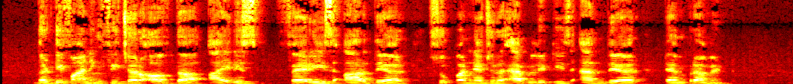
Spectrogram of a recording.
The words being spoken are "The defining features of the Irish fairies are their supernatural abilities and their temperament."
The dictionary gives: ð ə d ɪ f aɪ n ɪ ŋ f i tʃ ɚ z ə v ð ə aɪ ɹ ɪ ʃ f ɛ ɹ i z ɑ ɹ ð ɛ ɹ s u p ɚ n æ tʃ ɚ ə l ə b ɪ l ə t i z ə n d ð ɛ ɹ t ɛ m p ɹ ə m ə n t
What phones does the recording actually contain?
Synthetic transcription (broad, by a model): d ə d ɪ f aɪ n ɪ ŋ f i tʃ ɚ ə v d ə aɪ ɹ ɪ s f ɛ ɹ i z ɑ ɹ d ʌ ɹ s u p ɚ n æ tʃ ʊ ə l ə b ɪ l ə t i z ə n d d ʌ ɹ t ɛ m p ɹ ə m ə n t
